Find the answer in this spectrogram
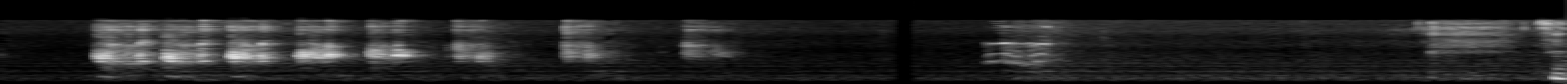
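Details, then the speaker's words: Paroxysmal hacking cough, about nine rapid coughs without a breath, then a brief high-pitched drawn-in whoop, typical of pertussis (whooping cough), a highly contagious respiratory tract infection. "in many people it's marked by severe hacking cough followed by a high-pitched intake of breath that sounds like whoop"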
